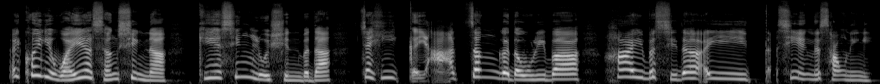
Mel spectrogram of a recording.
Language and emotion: Manipuri, angry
